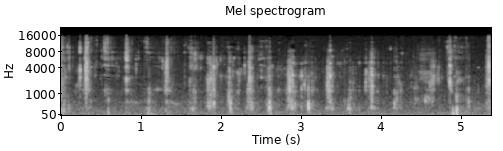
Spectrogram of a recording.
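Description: A woman chews soft food with wet, sticky smacking sounds very close to a microphone.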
